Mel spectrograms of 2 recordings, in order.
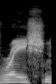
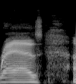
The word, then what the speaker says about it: Ra's: It's phonetically spells it out here, the version of Ra's, not Raz.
